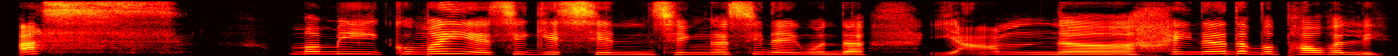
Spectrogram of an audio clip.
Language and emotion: Manipuri, disgusted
